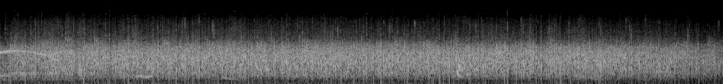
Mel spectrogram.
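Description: Theatre audience applauding steadily with dense clapping at the end of a sung duet, easing off slightly near the end.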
